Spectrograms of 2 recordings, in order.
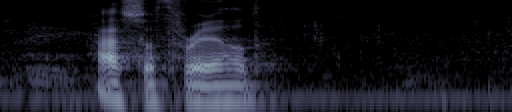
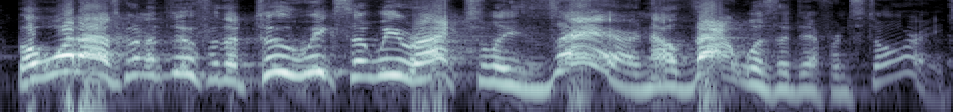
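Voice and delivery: high, loud preacher's build-up; loud, high pulpit preaching; preaching at full force; 9 semitones higher, 13 dB louder than usual. Acted. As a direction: drive it home to the congregation, loud.

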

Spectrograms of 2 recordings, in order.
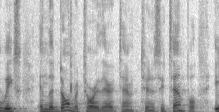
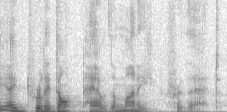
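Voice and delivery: whispered; 14 dB quieter than usual. Retold or imitated. Embarrassed plea about money.

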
